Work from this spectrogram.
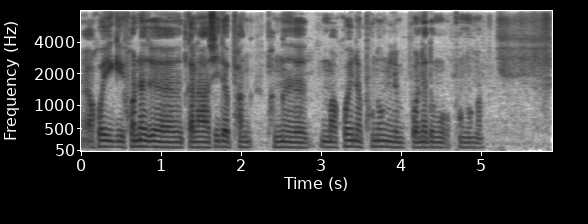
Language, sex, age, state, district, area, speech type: Manipuri, male, 18-30, Manipur, Thoubal, rural, spontaneous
